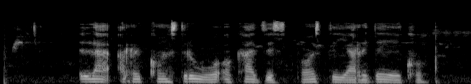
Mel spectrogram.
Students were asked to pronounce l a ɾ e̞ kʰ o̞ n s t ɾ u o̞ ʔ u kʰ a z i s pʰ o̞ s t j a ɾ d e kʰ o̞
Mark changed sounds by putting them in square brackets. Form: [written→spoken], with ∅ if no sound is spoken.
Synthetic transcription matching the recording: l a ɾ e̞ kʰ o̞ n s t ɾ u o̞ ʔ [u→o] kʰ a z i s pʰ o̞ s t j a ɾ d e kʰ o̞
